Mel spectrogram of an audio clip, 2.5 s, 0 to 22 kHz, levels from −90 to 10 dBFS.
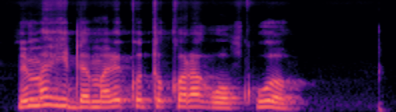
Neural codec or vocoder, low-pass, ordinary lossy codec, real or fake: codec, 44.1 kHz, 7.8 kbps, DAC; none; none; fake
